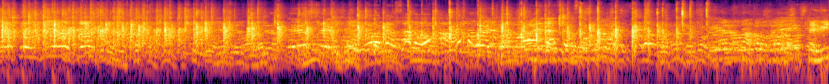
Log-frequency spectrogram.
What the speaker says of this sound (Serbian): Ajmo, jedan aplauz.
